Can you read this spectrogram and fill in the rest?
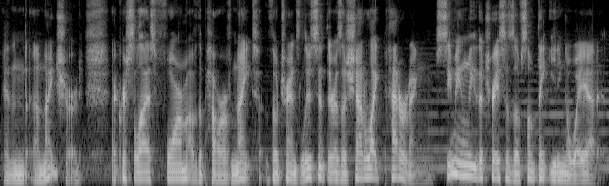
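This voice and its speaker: A man livestreaming a game, reading lore text aloud in a measured, dramatic way. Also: mid-range voice, animated, fairly bright tone. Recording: music behind the voice. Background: game music.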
